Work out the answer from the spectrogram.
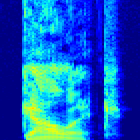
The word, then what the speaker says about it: Gaelic: you pronounce it it you should pronounce it like the word garlic but without the ah garlic garlic yeah that's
